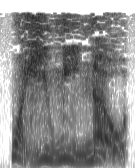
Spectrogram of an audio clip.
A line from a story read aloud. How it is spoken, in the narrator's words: He asked me furiously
